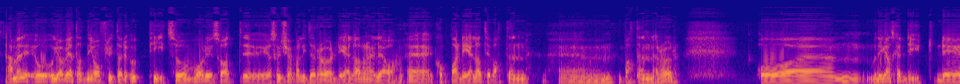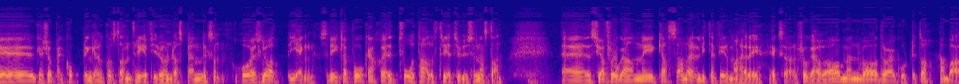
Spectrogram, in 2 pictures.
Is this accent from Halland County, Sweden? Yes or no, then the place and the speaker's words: no; Kungälv, Västra Götaland County, Sweden; Jag är uppväxt i Kungälv, jag har bott där i 20-22 år utav mitt liv, och jag har alltid haft nära till storstad och allt för det.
